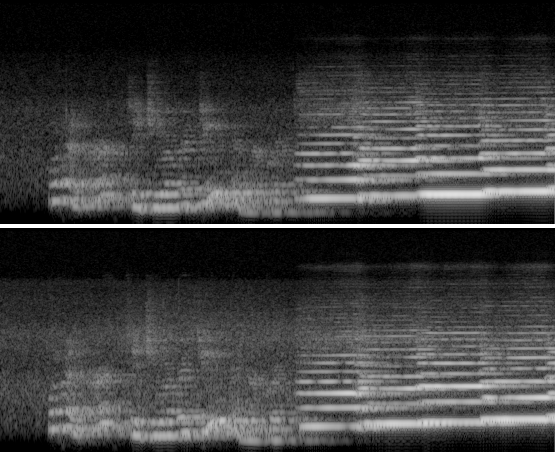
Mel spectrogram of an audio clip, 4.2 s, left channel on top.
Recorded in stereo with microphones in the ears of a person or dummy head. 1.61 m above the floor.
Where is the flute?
25° left (ahead or behind), 1.9 m.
